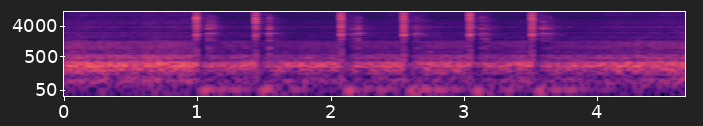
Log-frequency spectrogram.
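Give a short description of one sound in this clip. A hammer rings sharply on metal in a quick series of blows.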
